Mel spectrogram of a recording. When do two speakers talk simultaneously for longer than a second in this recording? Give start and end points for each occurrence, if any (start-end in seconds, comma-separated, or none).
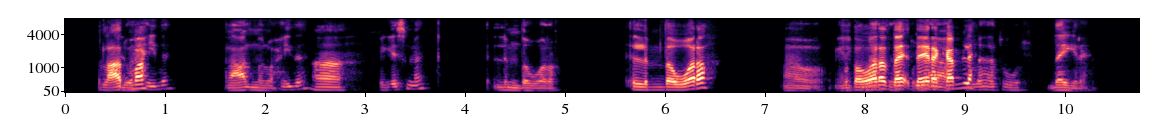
7.8-9.2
